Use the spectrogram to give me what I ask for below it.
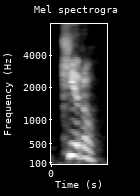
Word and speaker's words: Kiro: But then we found out it's a Japanese word, so we're like, has to be Kiro from now. That's how I'm going to pronounce it.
